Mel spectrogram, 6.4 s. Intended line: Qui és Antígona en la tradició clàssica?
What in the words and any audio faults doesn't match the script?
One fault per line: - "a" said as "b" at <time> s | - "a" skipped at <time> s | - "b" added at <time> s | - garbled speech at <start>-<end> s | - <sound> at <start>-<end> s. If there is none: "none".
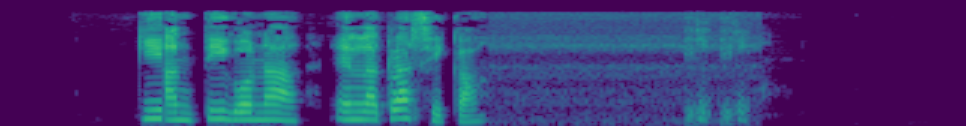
- "és" skipped at 1.0 s
- "tradició" skipped at 2.5 s
- laugh at 4.6-5.0 s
